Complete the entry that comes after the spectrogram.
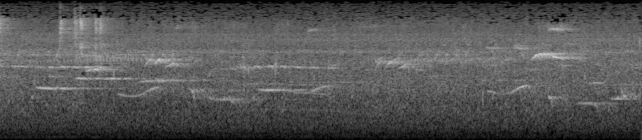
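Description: Several wild birds singing together: many short whistled notes, some held level and some sliding up or down in pitch, overlapping over a steady background hiss.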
